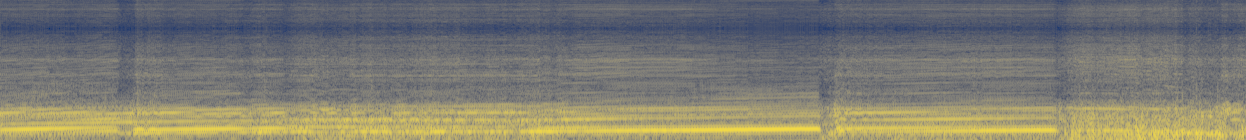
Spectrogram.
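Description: Naturally aspirated Cosworth YB four-cylinder on carburettors, recorded onboard a race car, pulling hard through the gears. Its pitch climbs steadily and drops sharply at upshifts about a second in and again about eight seconds in. Near the end the throttle closes and the note breaks up into a rough, crackling overrun.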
